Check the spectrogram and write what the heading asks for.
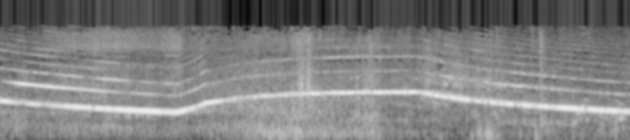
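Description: Ambulance siren wailing: a pitch that falls slowly, sweeps back up quickly about two seconds in, holds high, then falls slowly again.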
